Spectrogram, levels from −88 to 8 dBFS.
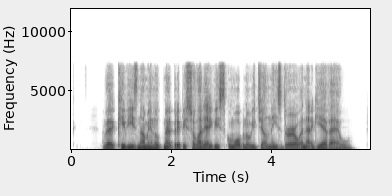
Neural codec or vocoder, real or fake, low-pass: codec, 16 kHz, 0.5 kbps, X-Codec, HuBERT features, trained on LibriSpeech; fake; 7.2 kHz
